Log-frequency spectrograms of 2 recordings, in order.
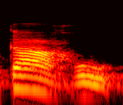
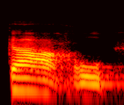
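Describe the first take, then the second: First: "carro" with a throaty rr, like kahu; throaty Portuguese r. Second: "carro" said kahu, guttural rr; throaty Portuguese r. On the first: ("carro" con erre gutural portuguesa) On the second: ("carro" con erre de garganta) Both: Shown as a demonstration. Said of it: "La tengo que hacer sonar con la garganta".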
